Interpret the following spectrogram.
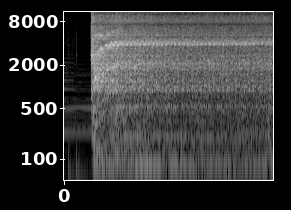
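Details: Boosted big-block Chevy race engine, rebuilt after a broken timing chain locked it up, with new cam and 4-7/3-2 firing-order swap: sudden catch from silence into a loud steady run with a sharp high whistle; first fire-up after repair.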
